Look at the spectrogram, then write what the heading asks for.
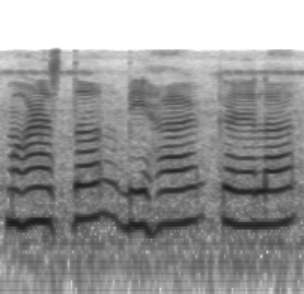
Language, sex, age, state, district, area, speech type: Assamese, female, 45-60, Assam, Nagaon, rural, spontaneous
